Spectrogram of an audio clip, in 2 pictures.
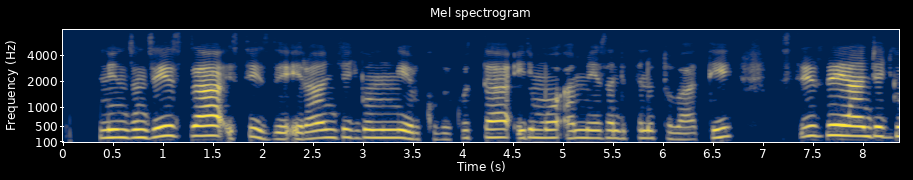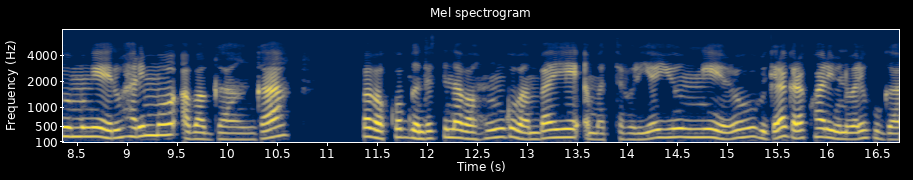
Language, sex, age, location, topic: Kinyarwanda, female, 50+, Kigali, health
